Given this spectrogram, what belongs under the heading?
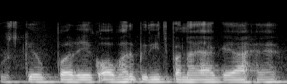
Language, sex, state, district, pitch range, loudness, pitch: Hindi, male, Jharkhand, Ranchi, 110-115 Hz, -13 LUFS, 110 Hz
